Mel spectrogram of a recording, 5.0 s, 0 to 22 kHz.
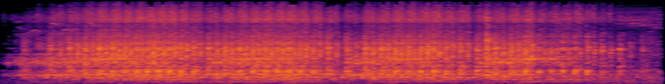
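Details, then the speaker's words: Single-needle sewing machine after loose nuts and bolts were tightened with 10 and 11 spanners and a screwdriver: fast, light, even whirr with soft ticking, the earlier rattling clatter reduced; normal running. "നല്ല കടപട കടപടാ എന്നുള്ള sound ആയിരുന്നില്ലേ ആ sound ഒന്ന് കുറഞ്ഞു കിട്ടിയില്ലേ"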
